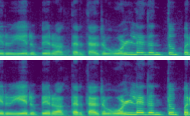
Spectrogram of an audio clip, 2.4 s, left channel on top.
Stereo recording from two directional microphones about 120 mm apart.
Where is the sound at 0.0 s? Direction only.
15° right (ahead or behind).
